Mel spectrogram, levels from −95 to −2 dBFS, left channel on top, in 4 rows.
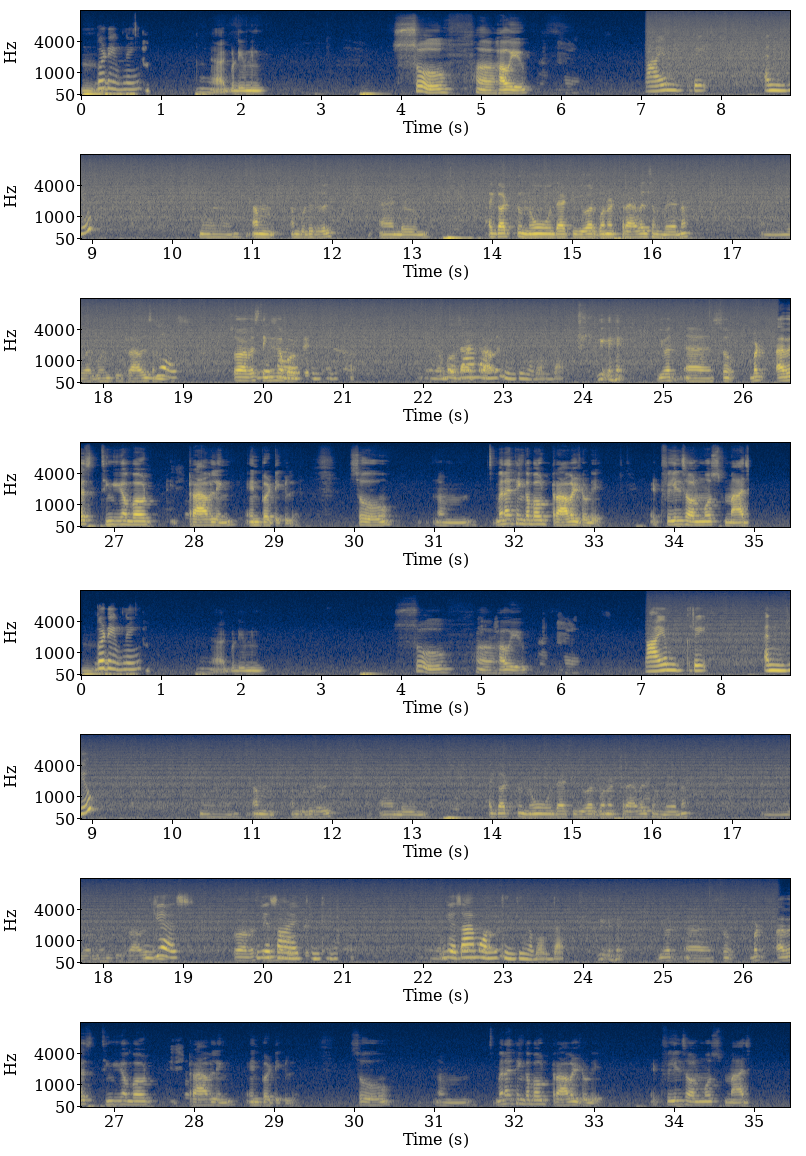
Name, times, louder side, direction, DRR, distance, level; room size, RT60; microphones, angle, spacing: voice 1, 0.2-0.8 6.1-6.2 7.1-7.8 8.5-9.1 18.5-19.1 19.9-21.0 22.2-23.8, right 4 dB, 35° right, 0.4 m, -24 dB
voice 2, 1.4-2.3 3.9-4.7 4.9-5.6 10.3-12.1 12.6-13.5 13.9-16.5 17.4-18.8 19.6-20.6 20.9-21.2 22.0-23.0 23.9-24.6 24.9-29.3 30.0-30.5 31.0-33.1 33.7-34.9, left 9 dB, 85° left, 0.3 m, -25 dB
sound 1, 7.1-26.5, left 6 dB, 25° left, 0.5 m, -38 dB
5.7 x 2.0 x 2.4 m
head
